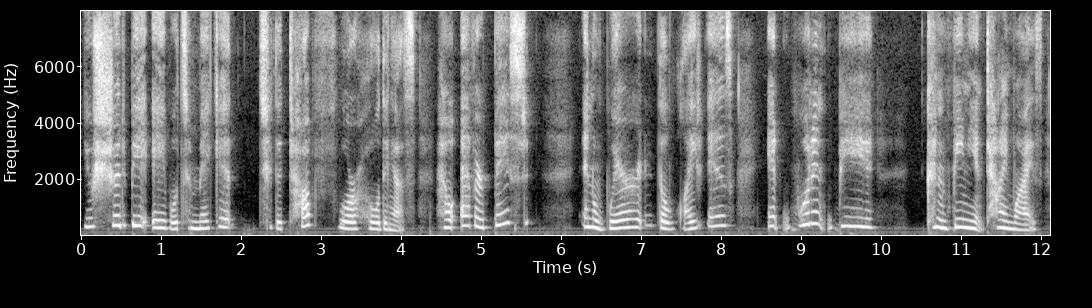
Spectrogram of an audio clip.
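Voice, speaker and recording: A woman gives voice to an earnest young vigilante in an audiobook story. He speaks high and slowly, analysing everything and rambling through his explanations. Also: warm tone. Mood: earnest, analytical.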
